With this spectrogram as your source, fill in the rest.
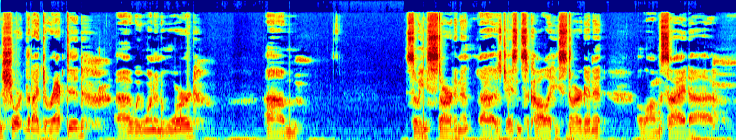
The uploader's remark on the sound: Sorry for the audio quality issues. There is mild distortion throughout, and sometimes the sound cuts out entirely. We were trying a new setup and it seemed fine during our sound check.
